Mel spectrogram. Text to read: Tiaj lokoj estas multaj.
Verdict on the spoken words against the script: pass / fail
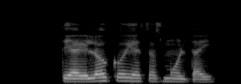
pass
